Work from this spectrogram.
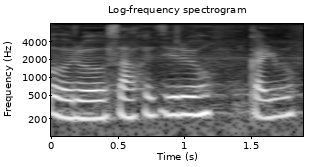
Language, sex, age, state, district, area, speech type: Malayalam, female, 18-30, Kerala, Kollam, rural, spontaneous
